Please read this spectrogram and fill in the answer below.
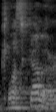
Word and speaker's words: Tlaxcala: Guadalajara, Leon, all right, how you say it? Tlaxcala, all right, it's Tlaxcala, right? Tlaxcala. Yeah. Yeah, Tlaxcala.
